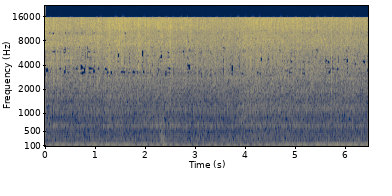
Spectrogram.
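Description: Marinated raw chicken kabobs sizzling on the hot grate of a preheated Ninja indoor electric grill, a steady frying hiss over a steady low hum.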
